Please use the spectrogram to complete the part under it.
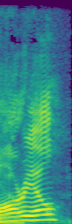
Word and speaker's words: Mariel: Am I saying it wrong? – It's a hard Mar. – Yeah. Marielle? – There you go. – How do you spell that? – Mariel. – Oh, all right. So, okay. So I was thinking Ariel with an M, right? Like the but it's Mariel.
